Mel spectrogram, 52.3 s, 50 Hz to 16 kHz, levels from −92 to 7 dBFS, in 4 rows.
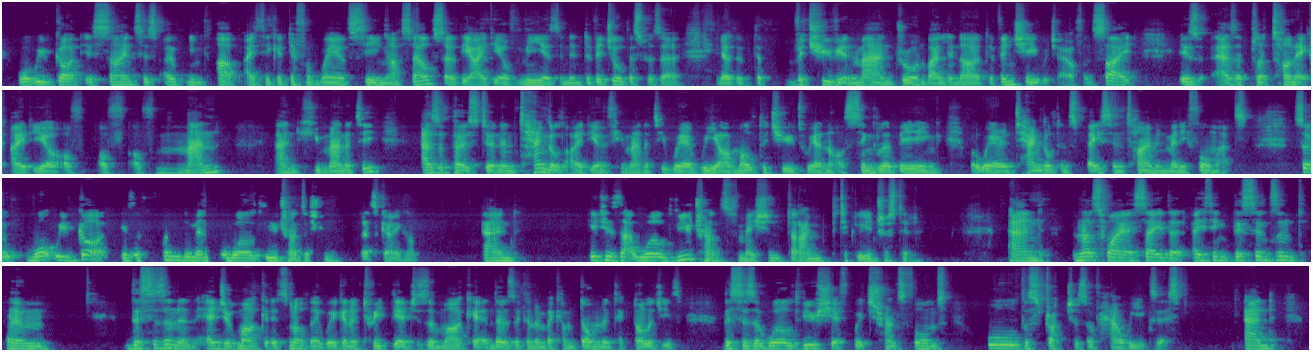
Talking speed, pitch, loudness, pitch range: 180 wpm, 110 Hz, -21 LUFS, 100-125 Hz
